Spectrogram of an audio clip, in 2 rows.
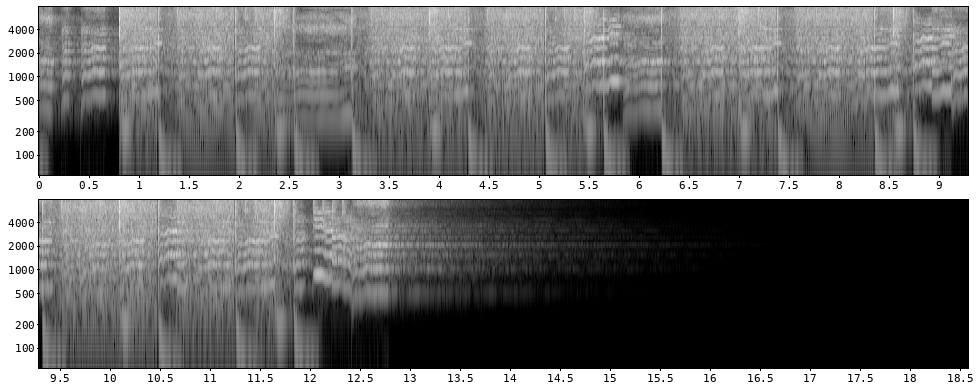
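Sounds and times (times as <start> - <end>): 
future bass music rough arrangement: 0.8 - 12.2.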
